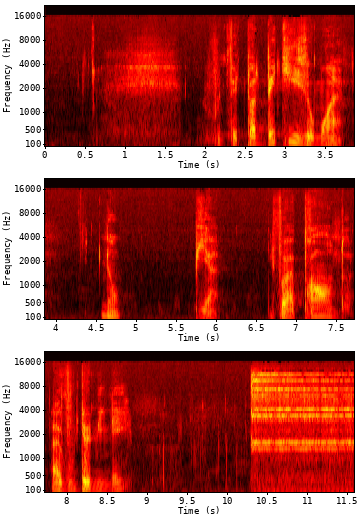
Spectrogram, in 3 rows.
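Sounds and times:
faint noise: 0.0s - 11.5s
speech: 2.2s - 3.8s, 4.6s - 4.9s, 5.8s - 6.1s, 6.7s - 8.8s
telephone bell ringing with a multi-tone ring: 10.3s - 11.5s.

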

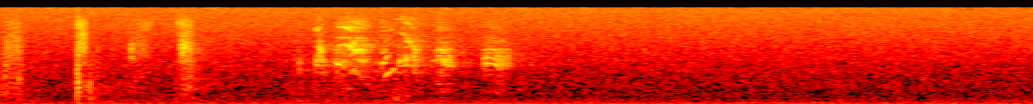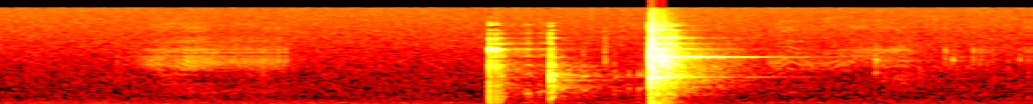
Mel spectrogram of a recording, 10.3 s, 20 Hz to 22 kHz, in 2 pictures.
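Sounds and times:
dishes and cutlery clinking as soup is served: 7.7s - 9.1s.

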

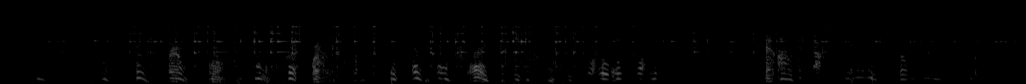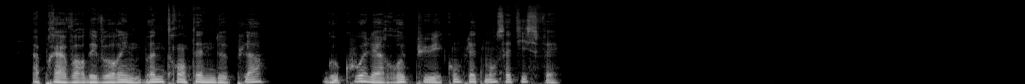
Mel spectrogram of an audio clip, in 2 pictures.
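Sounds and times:
cutlery clinking against bowls: 0.0s - 10.8s
speech: 4.5s - 6.9s, 10.6s - 15.9s.

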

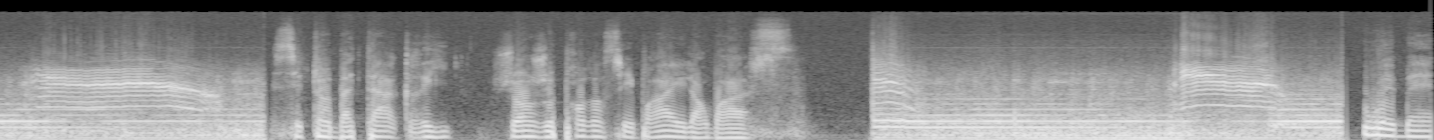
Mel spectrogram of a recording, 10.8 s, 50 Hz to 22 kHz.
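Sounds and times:
cat meowing: 0.2s - 1.8s, 8.8s - 9.9s
speech: 2.3s - 8.2s, 9.6s - 10.7s.

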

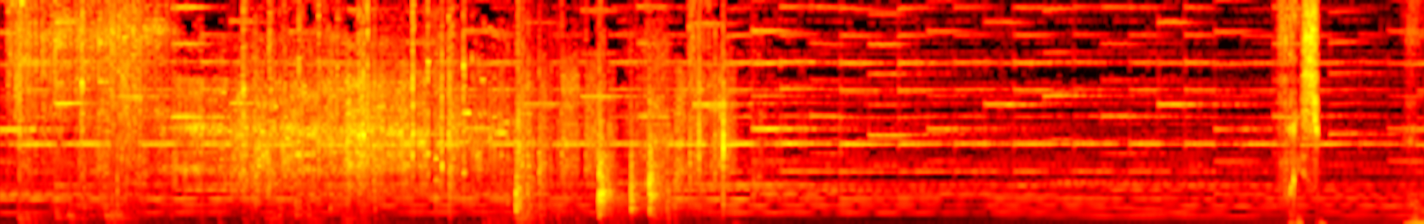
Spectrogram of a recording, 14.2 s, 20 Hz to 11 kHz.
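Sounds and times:
metal pieces clashing and scraping together: 0.2s - 7.4s
speech: 13.1s - 13.4s, 14.1s - 14.2s.

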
